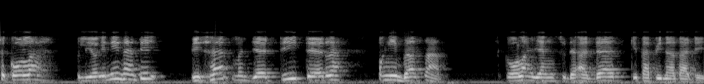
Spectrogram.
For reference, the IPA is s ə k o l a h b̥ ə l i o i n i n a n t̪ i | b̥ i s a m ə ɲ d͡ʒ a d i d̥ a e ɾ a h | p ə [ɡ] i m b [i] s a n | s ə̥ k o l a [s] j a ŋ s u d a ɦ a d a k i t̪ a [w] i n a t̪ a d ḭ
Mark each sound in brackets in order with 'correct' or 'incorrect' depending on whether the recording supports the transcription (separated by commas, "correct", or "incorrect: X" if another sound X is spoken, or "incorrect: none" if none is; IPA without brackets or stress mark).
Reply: incorrect: ŋ, incorrect: a, incorrect: h, incorrect: b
